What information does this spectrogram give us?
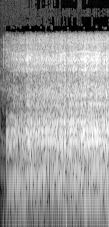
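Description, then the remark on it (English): A blender whirs steadily as it chops one whole and one half jalapeno, a dense, buzzing motor roar with a gritty texture that holds at an even loudness throughout, no voices present. “So we're going to let that run just for a minute and chew it up.”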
